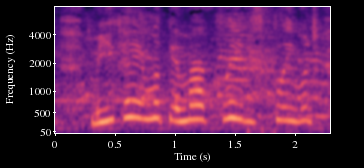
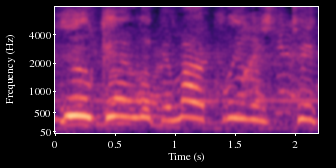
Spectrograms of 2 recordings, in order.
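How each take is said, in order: First: Mock yell, corrected. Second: High, loud slip: "Cletus T" blurted instead of "cleavage"; retold scream. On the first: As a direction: correct yourself and land on "cleavage". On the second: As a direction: yell it as the garbled wrong word first. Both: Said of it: "sitting here screaming".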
